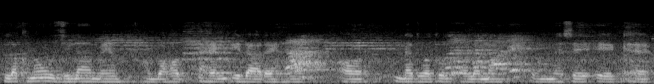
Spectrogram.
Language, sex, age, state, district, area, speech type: Urdu, male, 18-30, Uttar Pradesh, Lucknow, urban, spontaneous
